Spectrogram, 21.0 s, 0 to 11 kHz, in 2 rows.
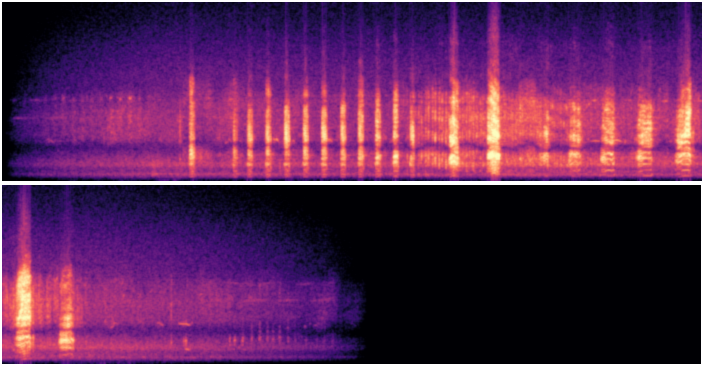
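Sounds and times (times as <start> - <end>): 
mallard calls: 2.7 - 11.7.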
